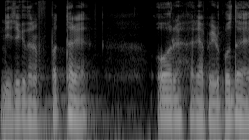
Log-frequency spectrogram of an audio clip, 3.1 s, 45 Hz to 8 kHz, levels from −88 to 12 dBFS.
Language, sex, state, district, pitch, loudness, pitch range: Hindi, male, Rajasthan, Nagaur, 95 Hz, -37 LUFS, 95-100 Hz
